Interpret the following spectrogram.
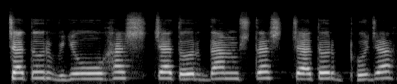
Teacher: చ ముందు వెచ్చిన విసర్గ ఇష్ కింద మారి అది ఒత్తుగా మనం కలిపి ప్రొనౌన్స్ చేసేస్తాం. చతుర్వ్యూహస్ చతుర్దంషస్ చతుర్భుజః అలాగే నెక్స్ట్ పాయింట్ తథ తథ ఈ రెండింట్ల ముందు వచ్చిన విసర్గ ఇస్ కింద పలుకుతాము.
